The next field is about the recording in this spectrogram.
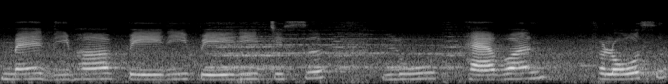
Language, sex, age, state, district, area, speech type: Hindi, female, 30-45, Madhya Pradesh, Hoshangabad, rural, read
